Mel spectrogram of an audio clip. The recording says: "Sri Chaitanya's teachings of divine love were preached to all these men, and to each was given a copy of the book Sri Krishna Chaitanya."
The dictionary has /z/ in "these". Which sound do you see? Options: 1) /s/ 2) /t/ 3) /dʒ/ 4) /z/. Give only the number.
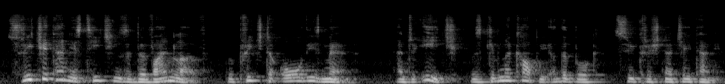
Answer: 4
